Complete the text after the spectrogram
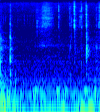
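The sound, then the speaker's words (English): Quiet, rapid computer keyboard typing with several sharp key clicks spaced irregularly over a low background hum, soft, as someone looks something up. “I'm sorry if you can hear my clicking, everyone.”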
